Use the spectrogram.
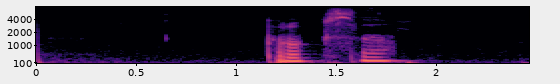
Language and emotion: Russian, sad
